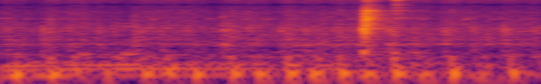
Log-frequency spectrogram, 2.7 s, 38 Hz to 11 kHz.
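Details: Honda Supra X 125 motorcycle, about 10 years old, after repairing a tek-tek ticking from the piston striking the block: low even single-cylinder putter at idle with no ticking on top; normal idle.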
